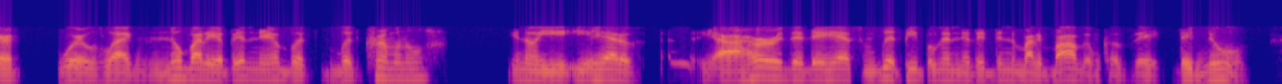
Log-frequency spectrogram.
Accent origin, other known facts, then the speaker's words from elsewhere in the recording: Chicago, Illinois, United States; I grew up on Oak Street. And the red buildings were on the north side of Oak Street.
